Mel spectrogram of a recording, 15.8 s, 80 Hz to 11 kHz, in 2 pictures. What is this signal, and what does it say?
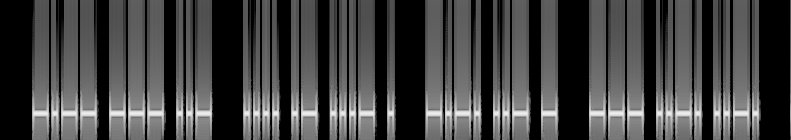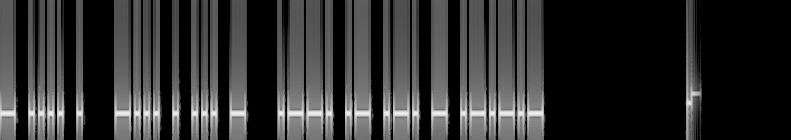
Morse code, heard as a keyed tone, about 25 wpm, 700 Hz. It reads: YOU HAVE CUT OFF THE BEST PART.
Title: Sentences from Top 1000 Words - Review Part 1 - 25wpm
